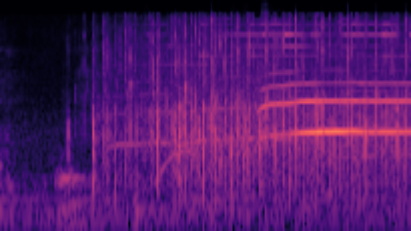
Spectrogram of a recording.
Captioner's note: crowd applauding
